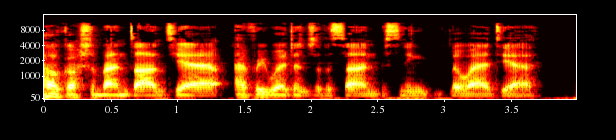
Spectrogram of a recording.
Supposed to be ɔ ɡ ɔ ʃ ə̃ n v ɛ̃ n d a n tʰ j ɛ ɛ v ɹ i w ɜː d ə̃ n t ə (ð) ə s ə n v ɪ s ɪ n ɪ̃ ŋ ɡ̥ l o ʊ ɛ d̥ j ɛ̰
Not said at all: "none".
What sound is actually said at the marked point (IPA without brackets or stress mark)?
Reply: ð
